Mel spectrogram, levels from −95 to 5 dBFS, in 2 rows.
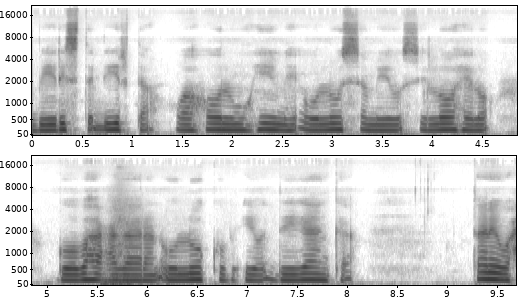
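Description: No technical faults can be heard anywhere in the recording; the speech signal stays steady and intact throughout.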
